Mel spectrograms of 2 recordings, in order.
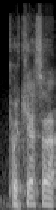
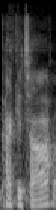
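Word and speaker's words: Paquetá: think his name i i've seen him pronounce paquetta and pakita and i'm going to go for pakita because that was what all the south american um uh commentators were saying but anyway yeah lucas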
